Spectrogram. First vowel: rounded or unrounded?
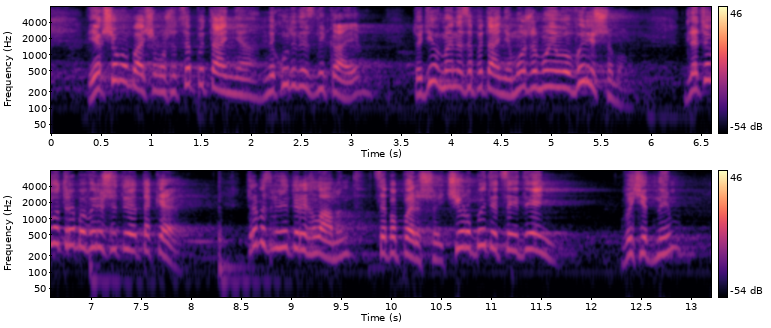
unrounded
